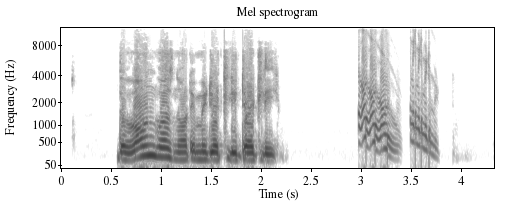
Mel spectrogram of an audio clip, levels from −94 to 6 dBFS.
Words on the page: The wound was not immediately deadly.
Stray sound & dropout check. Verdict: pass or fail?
fail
